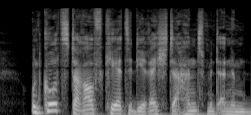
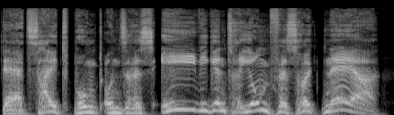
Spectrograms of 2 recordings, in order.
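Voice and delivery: high, slow proclamation; drawn-out villainous fervour; grandiose demon; 10 semitones higher, 4 dB louder than usual. Acted. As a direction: declaim the triumph grandly. Hastur proclaims eternal triumph.

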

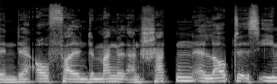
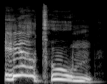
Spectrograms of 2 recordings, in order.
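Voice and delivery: high, loud retort; sharp, raised-voice objection; sharp contradiction; 11 semitones higher, 6 dB louder than usual. A narrator's reading. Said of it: "widersprach Rincewind scharf".

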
